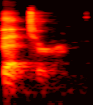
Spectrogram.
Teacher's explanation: the T sound, or flap in American English, is ambisyllabic, potentially belonging to both the coda of the first syllable bet and the onset of the second syllable ter.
